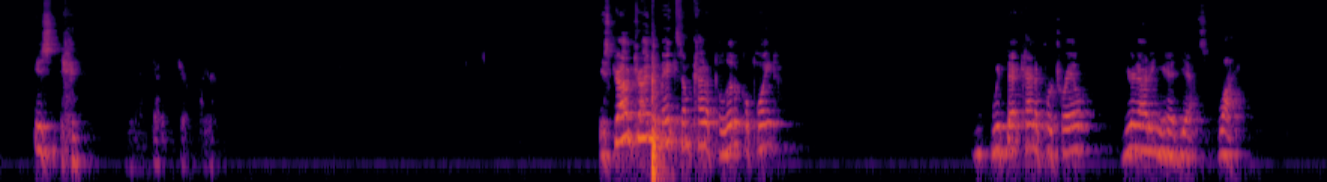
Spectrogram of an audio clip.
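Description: An elderly man speaks with animation, close by, in short bursts.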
